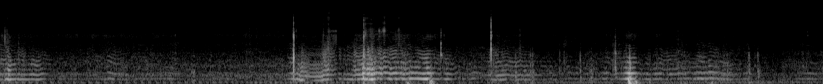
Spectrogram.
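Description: Honey bees buzzing from an opened hive: a strong, populous winter colony, with single bees flying close past and their hums rising and falling in pitch. A few sharp clicks sound through it, the loudest about six seconds in.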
